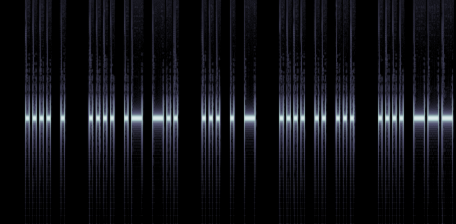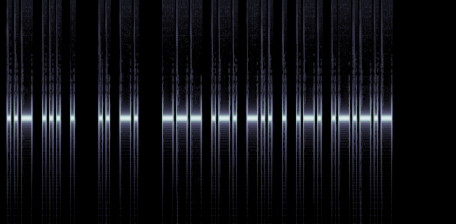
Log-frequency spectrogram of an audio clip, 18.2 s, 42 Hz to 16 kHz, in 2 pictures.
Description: Morse code, heard as a keyed tone, about 17 wpm, 700 Hz. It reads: HE HAD SET HIS HOUSE IN ORDER.
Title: Sentences from Top 1000 Words - Review Part 2 - 17wpm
